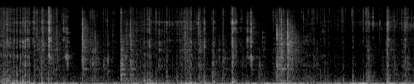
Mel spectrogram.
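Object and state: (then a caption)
Dry soap bar being scraped. A metal utility-knife blade scrapes shavings off a small, solid, oval, dry yellow soap bar held in one hand. Dense, crackly scraping and crisp crumbly bursts repeat throughout, with bright upper detail over a low, steady base.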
